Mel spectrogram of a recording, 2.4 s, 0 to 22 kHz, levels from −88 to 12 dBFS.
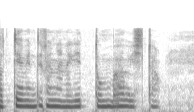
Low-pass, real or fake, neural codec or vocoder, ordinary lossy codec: none; fake; codec, 16 kHz, 4 kbps, FreqCodec, larger model; none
